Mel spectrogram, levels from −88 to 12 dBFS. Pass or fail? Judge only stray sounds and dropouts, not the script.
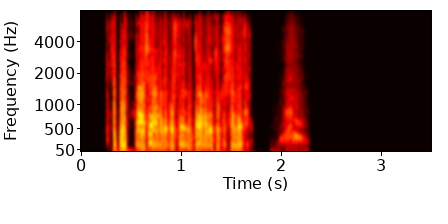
fail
